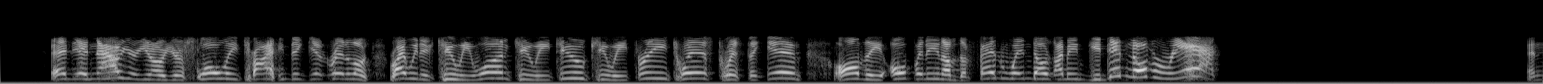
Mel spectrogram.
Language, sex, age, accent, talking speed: English, male, 50-69, American, 140 wpm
